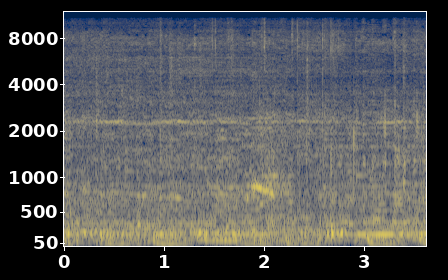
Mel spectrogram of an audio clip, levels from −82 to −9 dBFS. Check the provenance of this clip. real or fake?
fake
